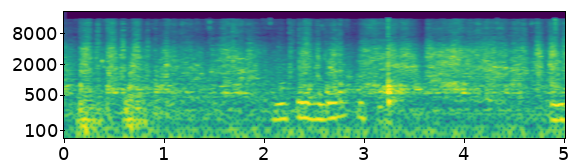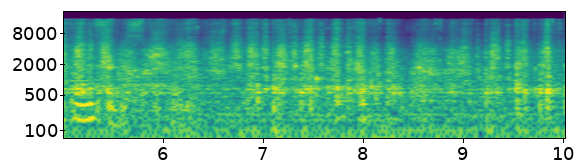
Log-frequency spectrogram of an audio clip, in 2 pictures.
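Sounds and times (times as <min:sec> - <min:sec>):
whisk beating in plastic bowl: 0:00.0 - 0:10.0.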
